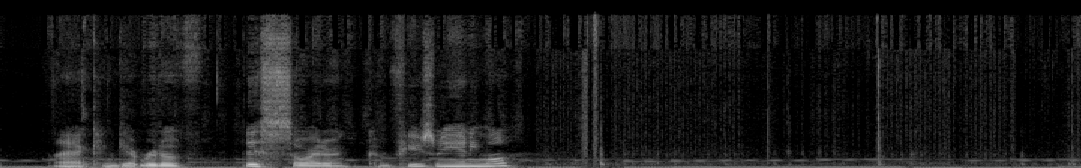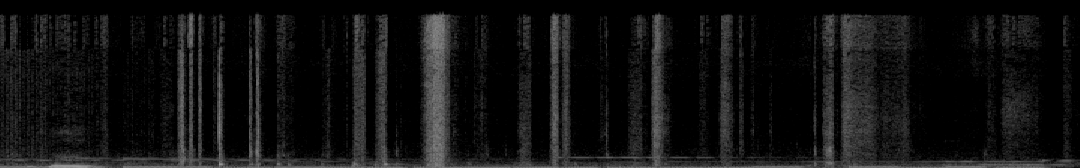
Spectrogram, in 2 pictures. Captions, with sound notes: I can get rid of this so I don't confuse me anymore :P **fast forward paper skrtch skrtch noises**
